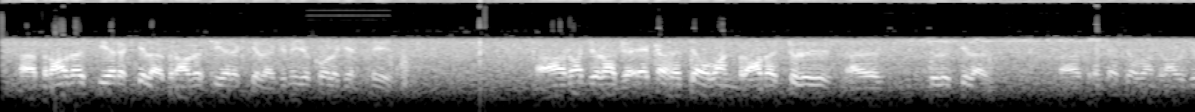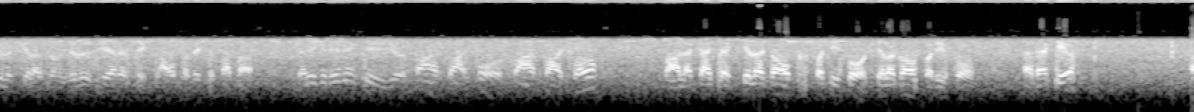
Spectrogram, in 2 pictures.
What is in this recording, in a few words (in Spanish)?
hablando conmigo desde Sout Africa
